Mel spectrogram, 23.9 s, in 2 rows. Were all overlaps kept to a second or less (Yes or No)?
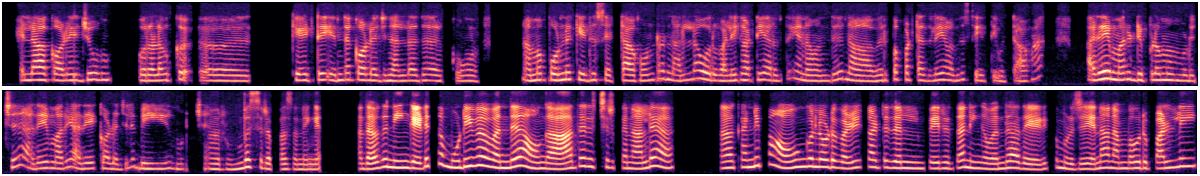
Yes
